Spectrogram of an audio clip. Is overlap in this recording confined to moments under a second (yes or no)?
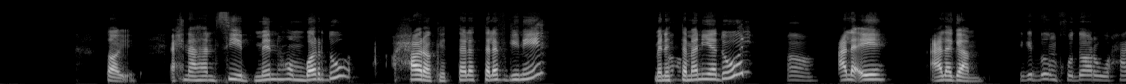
yes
